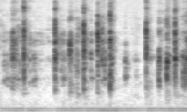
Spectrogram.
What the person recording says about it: so you can hear that rattle in there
